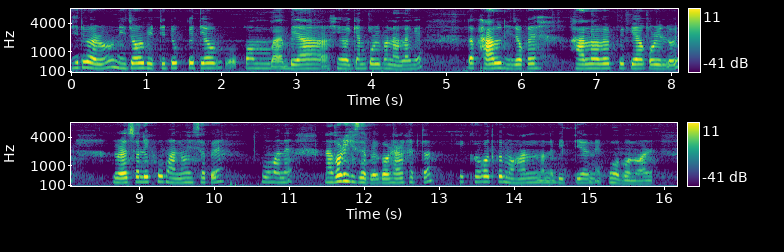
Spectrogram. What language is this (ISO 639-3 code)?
asm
